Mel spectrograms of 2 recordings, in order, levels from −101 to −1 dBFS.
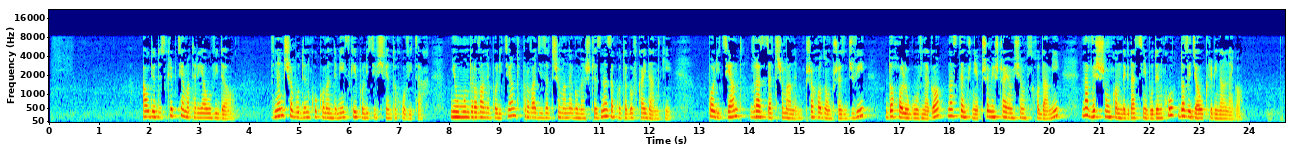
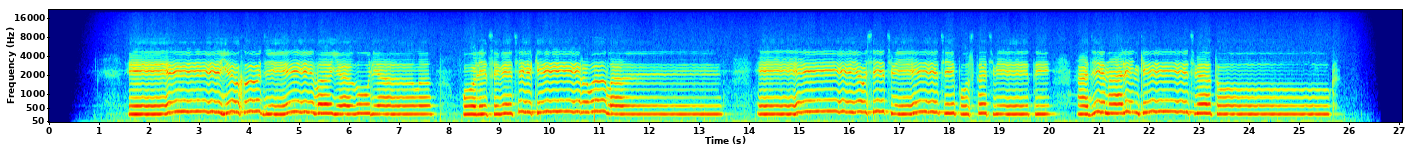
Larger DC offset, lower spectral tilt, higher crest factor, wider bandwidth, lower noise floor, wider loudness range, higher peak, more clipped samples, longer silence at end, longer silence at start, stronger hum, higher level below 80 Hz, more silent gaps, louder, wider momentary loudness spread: neither; about the same, -5.5 dB/octave vs -5.5 dB/octave; about the same, 20 dB vs 16 dB; about the same, 8.8 kHz vs 8.8 kHz; second, -53 dBFS vs -87 dBFS; about the same, 3 LU vs 3 LU; about the same, -2 dBFS vs -2 dBFS; neither; second, 0.3 s vs 1.3 s; first, 1.9 s vs 1.6 s; neither; second, -66 dBFS vs -48 dBFS; neither; second, -21 LUFS vs -18 LUFS; first, 10 LU vs 6 LU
